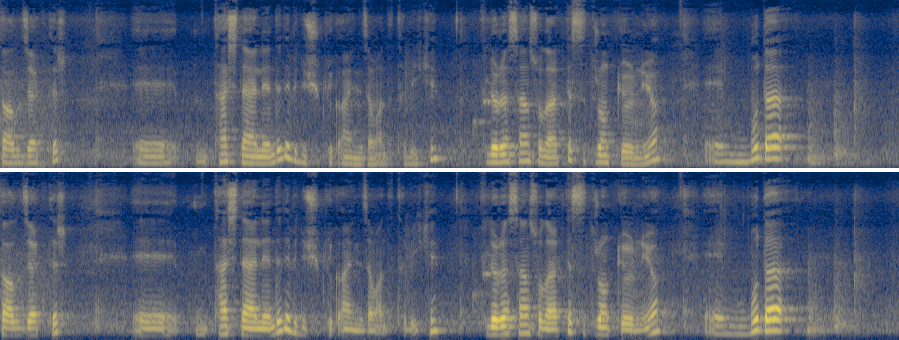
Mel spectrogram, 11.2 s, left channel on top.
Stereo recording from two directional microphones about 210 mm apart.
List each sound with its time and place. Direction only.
0.0 s a man's voice: 15° right (ahead or behind)
1.2 s a sound: 15° right (ahead or behind)
2.6 s a man's voice: 10° right (ahead or behind)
